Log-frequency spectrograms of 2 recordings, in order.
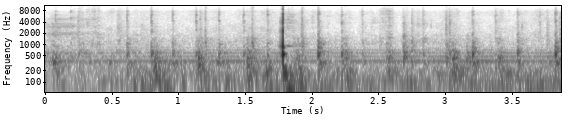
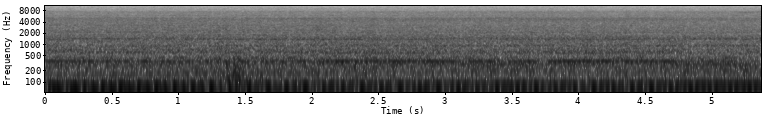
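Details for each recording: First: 2012 Chevy Tahoe LS 4WD, intermittent noise at startup and idle: light, quick rhythmic ticking and rattle about five a second from an idler pulley with play; worn idler pulley bearing, idler and tensioner to be replaced. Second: 2012 Chevy Tahoe LS 4WD after replacing the idler and tensioner pulleys, which had play and made noise at startup and idle: steady low rumble, even idle, no chirp, squeal or belt drive rattle until shutoff; normal idle.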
